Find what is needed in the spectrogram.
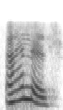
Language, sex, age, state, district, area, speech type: Kashmiri, female, 18-30, Jammu and Kashmir, Kupwara, rural, conversation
